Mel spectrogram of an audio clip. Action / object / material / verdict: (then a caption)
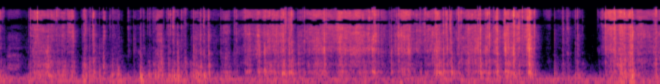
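scrape / woven seagrass basket / seagrass / none. Long acrylic nails scratch and tap quickly along the braided inside wall of an open, empty woven natural-fibre basket (seagrass or water hyacinth) holding a toilet paper roll. The result is a dense, bright, dry crackle of scraping and rapid light taps with no ringing, continuing with uneven bursts throughout.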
